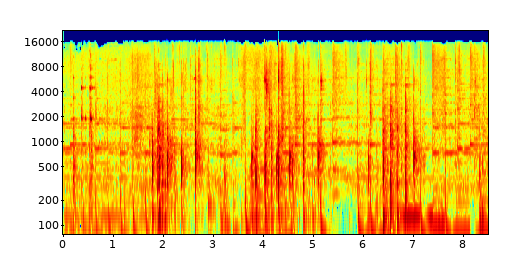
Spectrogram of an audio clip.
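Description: Wooden spoon knocking and scraping against a stainless steel mixing bowl in quick, irregular strokes as thick choux paste is beaten by hand, working in the eggs until smooth. Background music plays underneath.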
